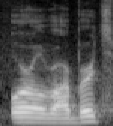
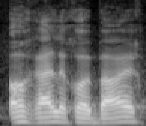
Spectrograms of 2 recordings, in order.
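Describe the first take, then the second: First: The name is said with an English pronunciation. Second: The name is said with a French pronunciation. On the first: This is how English speakers say it. "je l'ai prononcé comme je l'ai entendu toute ma vie" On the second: This is how French speakers say it. "c'est comme ça qu'on prononce en français"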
